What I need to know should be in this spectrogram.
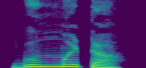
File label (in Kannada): "ಗುಮ್ಮಟ", kannada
